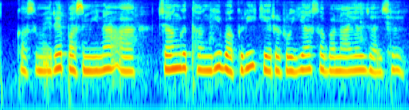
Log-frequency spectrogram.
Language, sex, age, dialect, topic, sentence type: Maithili, female, 25-30, Bajjika, agriculture, statement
